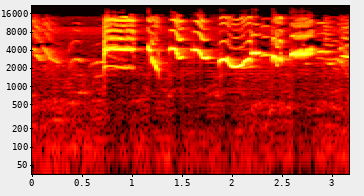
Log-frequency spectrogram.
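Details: Oriental magpie-robin provoking song meant to enrage other magpie-robins: a sudden harsh note, then a rapid run of whistled, sliding and warbled notes packed tightly together.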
